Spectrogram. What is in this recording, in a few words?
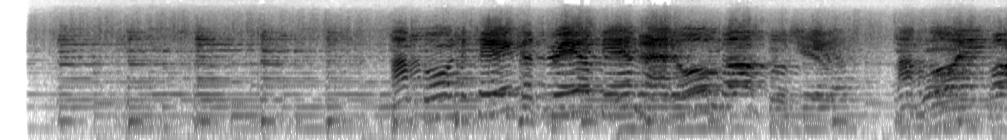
homophonic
